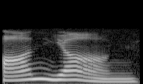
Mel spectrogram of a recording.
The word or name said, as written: Anyang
